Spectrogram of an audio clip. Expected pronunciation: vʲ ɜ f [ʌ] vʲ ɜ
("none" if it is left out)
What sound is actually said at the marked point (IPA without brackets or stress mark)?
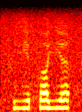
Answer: ʌ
